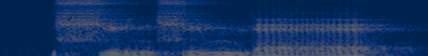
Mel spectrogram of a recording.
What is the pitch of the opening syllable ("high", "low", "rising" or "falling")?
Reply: low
